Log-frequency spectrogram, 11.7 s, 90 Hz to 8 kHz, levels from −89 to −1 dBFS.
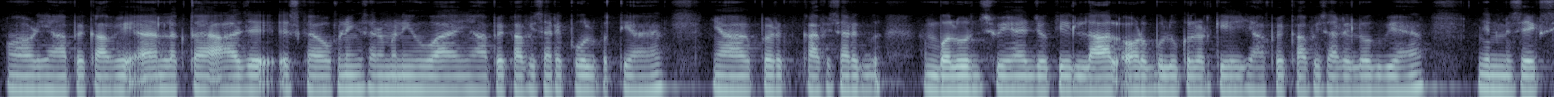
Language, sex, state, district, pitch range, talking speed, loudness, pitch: Hindi, male, Bihar, Saharsa, 120-125 Hz, 230 wpm, -30 LUFS, 120 Hz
